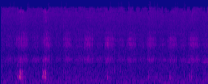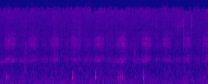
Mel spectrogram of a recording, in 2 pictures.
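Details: Mother cat snoring while her baby kitten Tomi dozes soundly on her shoulder; soft, breathy snorts and wheezes recur about twice a second, uneven in strength, over a low steady indoor hum.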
